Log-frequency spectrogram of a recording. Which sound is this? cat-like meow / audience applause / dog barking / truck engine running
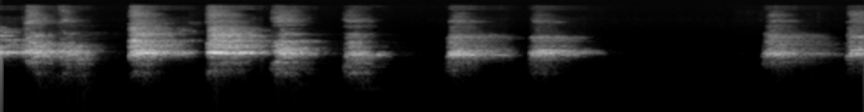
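dog barking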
